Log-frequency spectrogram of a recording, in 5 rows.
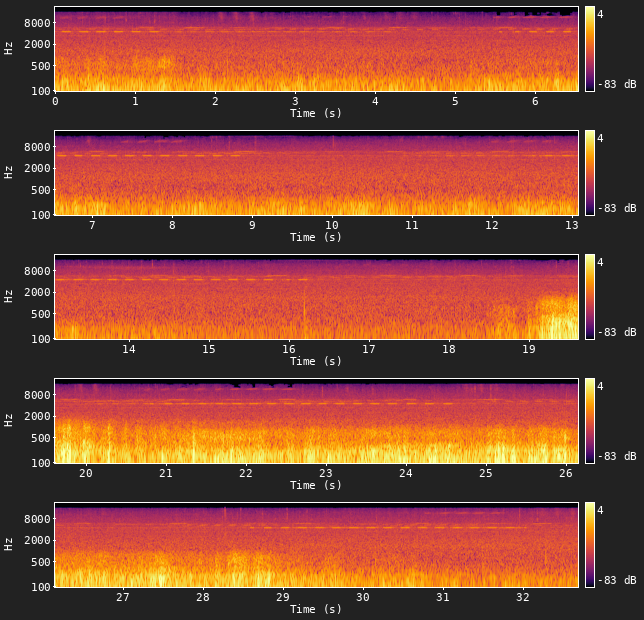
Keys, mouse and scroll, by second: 5.9 right click, 6.2 click, 6.4 alt+scroll down 1, 8.2-11.0 drag, 12.0-13.5 alt+scroll up 1, 13.5-15.0 drag, 16.9-17.4 alt+scroll up 1, 17.4-18.8 drag, 19.0 alt+scroll down 1, 19.2-19.9 scroll up 1, 21.1 click, 24.2-25.2 scroll up 1, 26.7 click, 26.8-28.3 scroll down 1, 28.3 click, 31.1 Escape, 31.9-32.6 drag.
